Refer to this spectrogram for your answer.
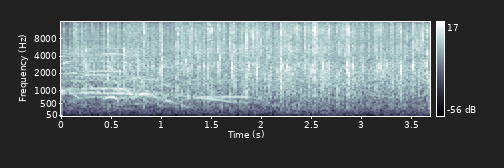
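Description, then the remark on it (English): An audience claps steadily, a dense wash of many hands with a few whoops and cheers rising over it, holding fairly loud throughout. “You have no idea how glad I am that you clapped at that part.”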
